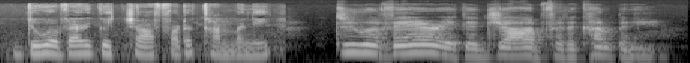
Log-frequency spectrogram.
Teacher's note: So I stretch out do and very, even good and job. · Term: vowel lengthening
